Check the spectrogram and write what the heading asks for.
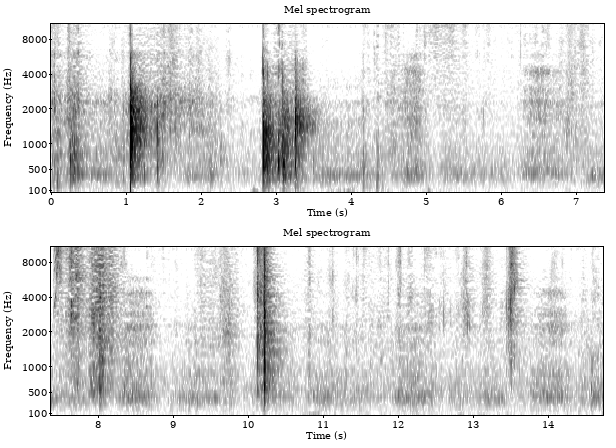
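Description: Packing material from a cardboard shipping box being handled and cleared away: a sharp knock about a second in, bursts of rustling and crinkling, another sharp hit about ten seconds in, and scattered small clicks between.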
